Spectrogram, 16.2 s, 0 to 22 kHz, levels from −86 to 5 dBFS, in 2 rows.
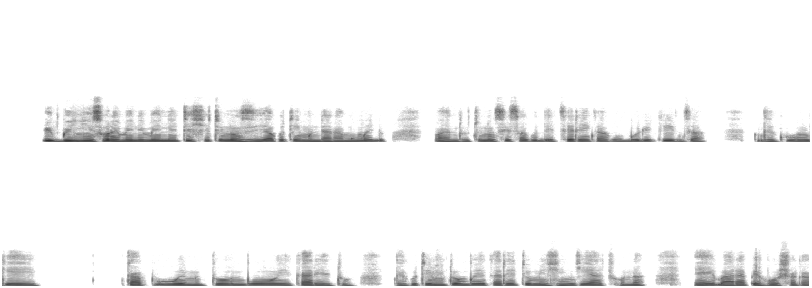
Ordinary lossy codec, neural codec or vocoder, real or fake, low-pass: MP3, 64 kbps; none; real; 7.2 kHz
